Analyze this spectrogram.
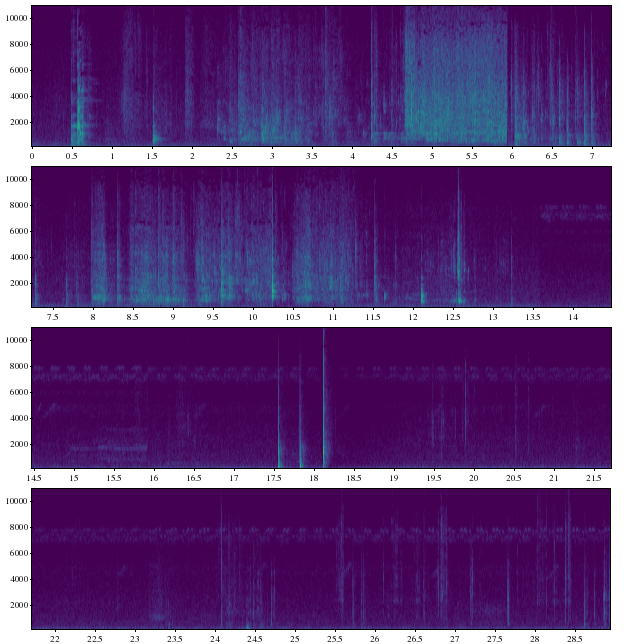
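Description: Water splashing into a metal pot holding two goose eggs, in noisy stretches through the first dozen seconds. Later come a few sharp clicks and small taps as the boiled eggshell is cracked.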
